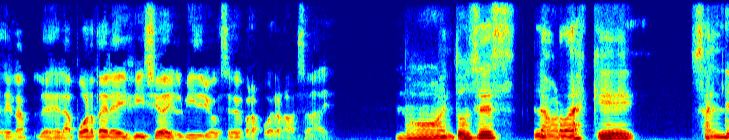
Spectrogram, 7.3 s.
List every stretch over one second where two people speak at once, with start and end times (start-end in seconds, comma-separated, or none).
none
